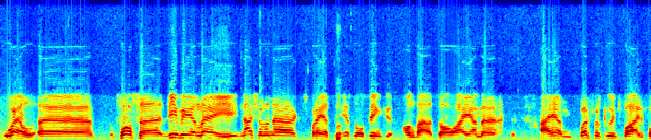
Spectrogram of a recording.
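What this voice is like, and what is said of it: Faint foreign accent. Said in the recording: “you've got a very, very faint accent.”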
